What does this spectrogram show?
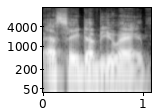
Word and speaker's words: Sawa: a vegas-born company so that's pretty cool actually sowa or salwa it's spelled s-a-w-a sawa or sawasushi steven have you tried any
